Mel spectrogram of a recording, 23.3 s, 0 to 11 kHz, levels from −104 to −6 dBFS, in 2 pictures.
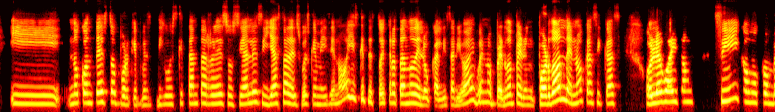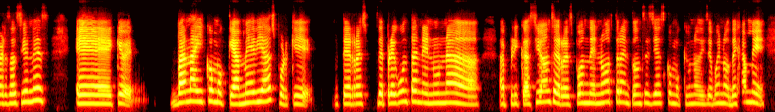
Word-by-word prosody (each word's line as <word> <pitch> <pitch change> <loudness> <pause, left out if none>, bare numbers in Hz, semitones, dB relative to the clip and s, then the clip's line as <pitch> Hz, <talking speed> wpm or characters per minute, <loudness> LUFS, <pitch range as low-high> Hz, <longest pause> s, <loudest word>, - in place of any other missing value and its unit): y 250 -2 -4
no 265 +3 -3
contesto 290 +2 +1
porque, 230 -3 -4
pues, 220 0 -12
digo, 245 +1 -9
es 245 - -13
que 270 - -13
tantas 265 0 -2
redes 260 +1 -2
sociales, 255 +4 -2
y 245 -2 -6
ya 255 - +5
hasta 270 +2 -1
después 250 0 -2
que 250 -1 -7
me 235 - -7
dicen: 250 +2 -8
"Oye, 435 +4 -1
es 410 - -8
que 380 - -3
te - - -4
estoy 275 0 -3
tratando 275 -1 +1
de 260 - +4
localizar". 215 +1 -4
Y - - -5
yo: - - -1
"Ay, 345 +5 +1
bueno, 300 -5 -5
perdón, 230 +4 +2
pero 255 -5 +2
en 215 -2 -11
¿Por 245 0 +7
dónde?", 345 +1 +8
¿no?, 285 +5 -2
casi, 295 -2 -4
casi. 260 +1 0 0.4
O 250 0 +7
luego 295 +3 +8
ahí 315 +1 +4
son, 315 0 -4 0.3
sí, 365 +4 +2
como 295 -2 -1
conversaciones, 285 +6 -2 0.4
eh, 260 -1 +5
que 270 +4 +1 0.5
van 300 +3 +4
ahí 320 -1 +4
como 310 -4 -1
que 255 - +3
a 245 - +6
medias, 315 +6 0
porque 250 -1 -3 0.4
te 255 0 +2
res 260 +1 -2
te 275 0 0
preguntan 300 +3 0
en 275 -1 -1
una 280 -2 +2 0.3
aplicación, 255 +5 -2
se 300 -4 +3
responde 270 +3 -1
en 270 0 -4
otra. 305 +1 -2
Entonces, 265 0 -7
ya 275 0 -2
es 275 0 -11
como 265 -4 -9
que 250 - -15
uno 260 +1 -8
dice: 250 -1 -7
"Bueno, 270 0 -6
déjame 255 +1 -1
270 Hz, 190 wpm, -23 LUFS, 250-295 Hz, 0.5 s, dónde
